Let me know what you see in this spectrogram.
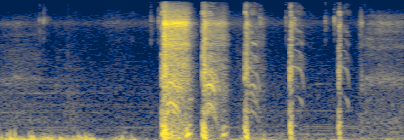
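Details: Adult man with a cough he attributes to allergies, while talking during a game session: a run of about five short, harsh dry coughs over background rumble, the first strongest.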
